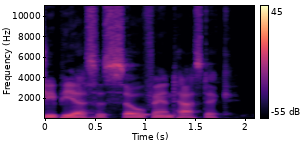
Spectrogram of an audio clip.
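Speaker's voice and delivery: deliberately flat delivery. Poking fun at a review calling the podcast monotonous, mock monotone. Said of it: "I'm going to talk like this the entire".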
